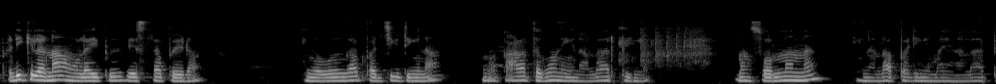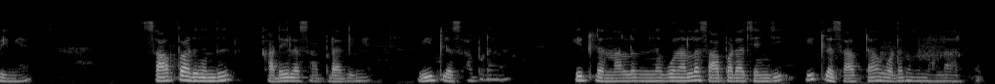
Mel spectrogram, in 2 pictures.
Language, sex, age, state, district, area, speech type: Tamil, female, 60+, Tamil Nadu, Kallakurichi, urban, spontaneous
